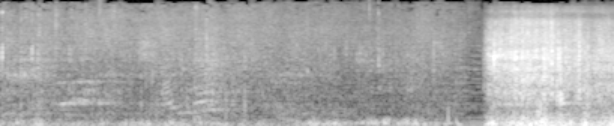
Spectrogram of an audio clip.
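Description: Low rumbling with a faint voice, then about three seconds in a sudden switch to loud, steady wind and tyre noise from a mountain bike rolling down a leaf-covered dirt trail.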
